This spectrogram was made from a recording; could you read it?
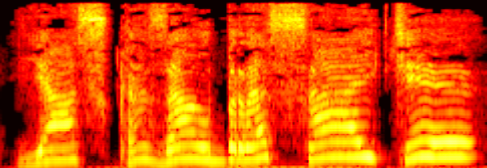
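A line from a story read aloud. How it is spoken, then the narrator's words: Shrieking. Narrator (Russian): провизжала Беллатриса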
